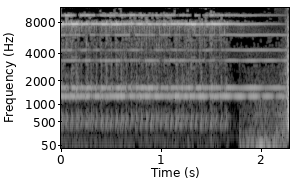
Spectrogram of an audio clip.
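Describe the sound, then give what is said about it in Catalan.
A telephone rings with a steady, high electronic trill for almost two seconds. It stops and is followed by a single soft click. “Segons la declaració que Àngel Joan Pere va fer als Mossos, va rebre una trucada de Maurici, el de los Pallaresos.”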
